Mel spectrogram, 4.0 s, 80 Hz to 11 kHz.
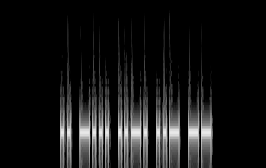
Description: Morse code, heard as a keyed tone, about 25 wpm, 700 Hz. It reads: IBFUM
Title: Code Groups - 5 Letter:Numbers - 25wpm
